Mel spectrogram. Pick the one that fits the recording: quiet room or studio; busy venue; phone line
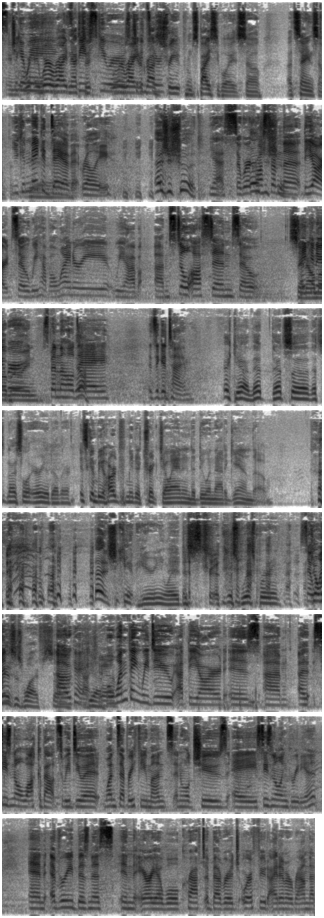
busy venue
